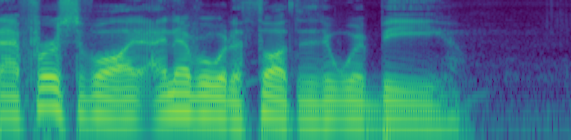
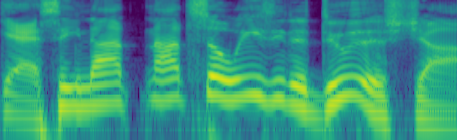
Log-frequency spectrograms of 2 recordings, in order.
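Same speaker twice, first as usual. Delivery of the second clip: higher, louder imagined taunt; mock gloating quote; 8 semitones higher, 6 dB louder than usual. Cohost imagines the driver laughing to himself at Michael, mock gloating. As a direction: play him having a laugh at Michael. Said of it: "where he's like".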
